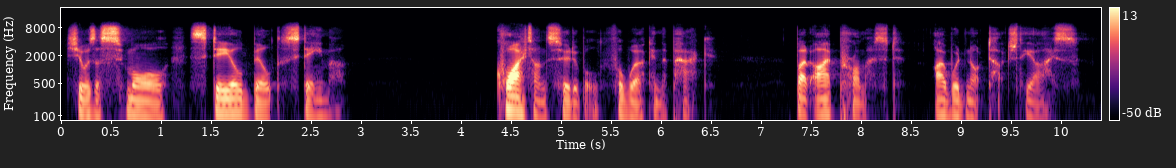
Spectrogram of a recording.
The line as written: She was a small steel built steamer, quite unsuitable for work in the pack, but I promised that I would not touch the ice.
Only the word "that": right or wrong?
wrong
